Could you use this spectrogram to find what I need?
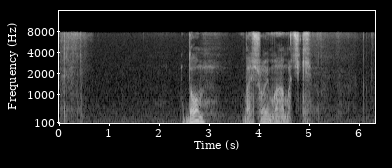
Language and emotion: Russian, sad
